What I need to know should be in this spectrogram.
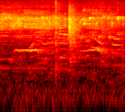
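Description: A racket strikes a shuttlecock with a sharp pop.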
